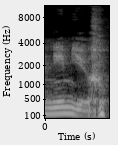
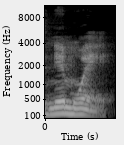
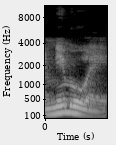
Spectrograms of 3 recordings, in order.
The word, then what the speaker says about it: Nimue: made related to Hellboy, I think I've called her Nimue, so I've been saying her name wrong this whole time. In the movie, they pronounce it as Nimue, or Nimue, or whatever, so that's how you're supposed to say it.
